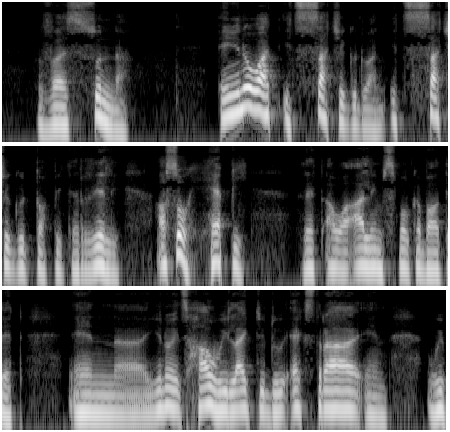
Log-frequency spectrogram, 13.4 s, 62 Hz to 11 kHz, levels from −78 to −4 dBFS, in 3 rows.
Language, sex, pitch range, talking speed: English, male, 115-185 Hz, 175 wpm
